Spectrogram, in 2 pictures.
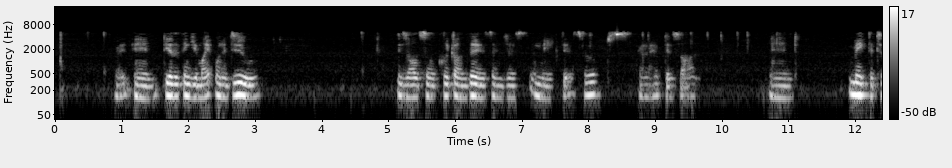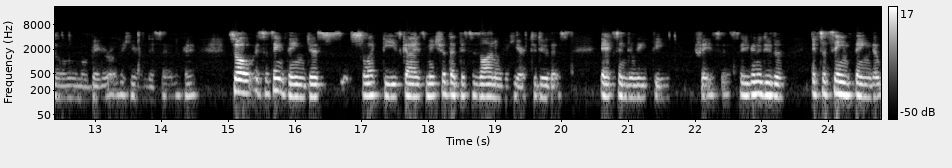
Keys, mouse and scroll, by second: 0.6 a, 1.5 a, 4.5 c, 5.9-7.7 right drag, 6.7 g, 8.1-9.8 right drag, 8.8-10.5 drag, 9.5 c, 10.3-12.1 right drag, 10.8 g, 12.6-14.3 drag, 13.6 a, 15.6 c, 19.5-21.4 right drag, 20.1 x, 22.6 a, 23.0-24.8 middle drag, 23.7 a.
